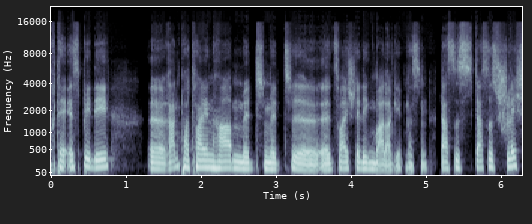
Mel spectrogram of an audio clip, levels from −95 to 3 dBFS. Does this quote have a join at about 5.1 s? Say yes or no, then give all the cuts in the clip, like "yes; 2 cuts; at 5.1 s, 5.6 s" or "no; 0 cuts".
yes; 1 cut; at 5.1 s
